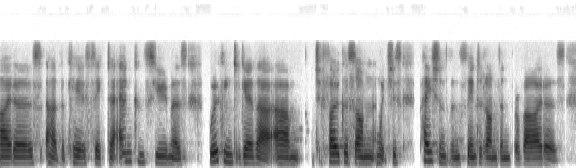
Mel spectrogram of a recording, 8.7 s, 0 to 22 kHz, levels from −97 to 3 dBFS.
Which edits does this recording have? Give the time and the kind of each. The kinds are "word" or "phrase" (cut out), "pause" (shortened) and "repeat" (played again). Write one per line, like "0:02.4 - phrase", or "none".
0:01.0 - word
0:04.6 - pause
0:05.6 - phrase
0:06.7 - phrase
0:07.5 - word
